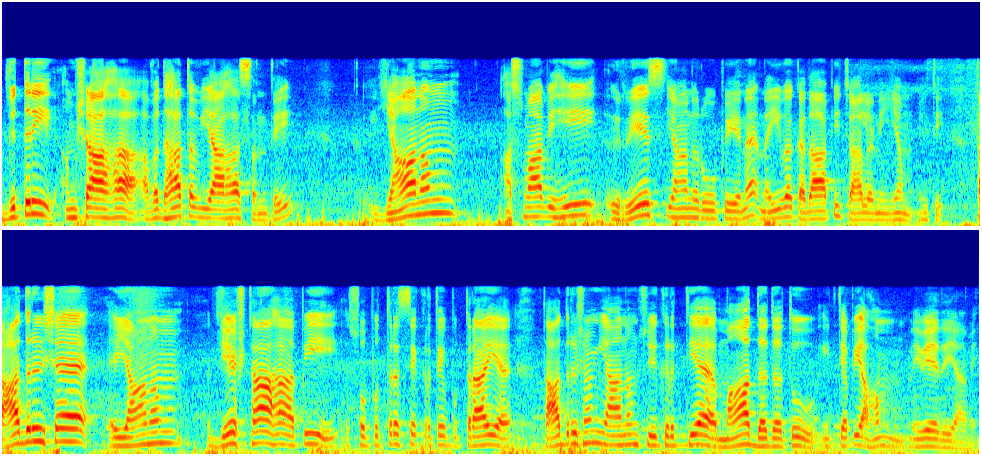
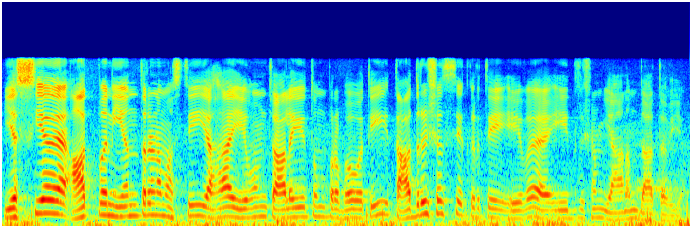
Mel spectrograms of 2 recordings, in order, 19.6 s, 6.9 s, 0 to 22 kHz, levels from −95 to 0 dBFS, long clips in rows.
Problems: none marked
